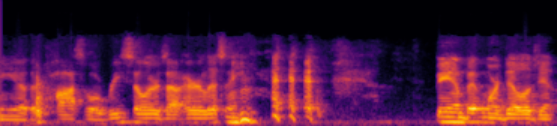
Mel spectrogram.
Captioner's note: laughing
